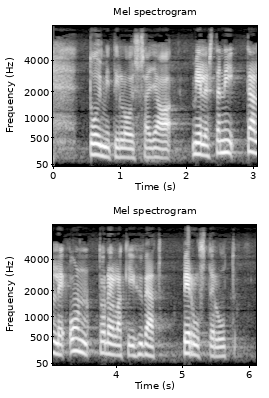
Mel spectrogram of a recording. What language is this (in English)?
Finnish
